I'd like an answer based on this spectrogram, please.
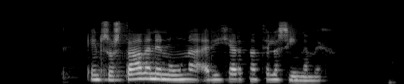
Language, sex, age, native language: Icelandic, female, 30-39, Icelandic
